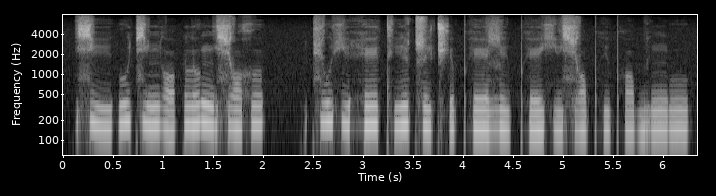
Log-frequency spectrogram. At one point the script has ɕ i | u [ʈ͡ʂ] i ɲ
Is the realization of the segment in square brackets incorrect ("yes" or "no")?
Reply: yes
